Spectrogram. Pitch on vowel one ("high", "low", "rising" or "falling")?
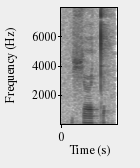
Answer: high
